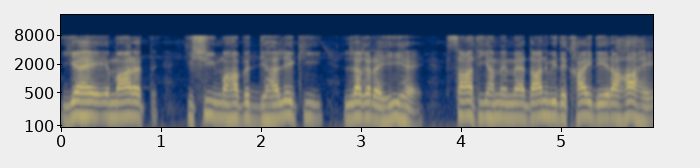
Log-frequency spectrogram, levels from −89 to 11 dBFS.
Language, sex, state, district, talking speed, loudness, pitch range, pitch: Hindi, male, Chhattisgarh, Balrampur, 170 wpm, -17 LUFS, 145-160 Hz, 155 Hz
